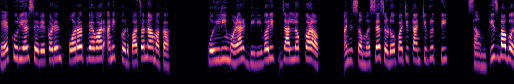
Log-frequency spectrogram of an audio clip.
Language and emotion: Goan Konkani, disgusted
